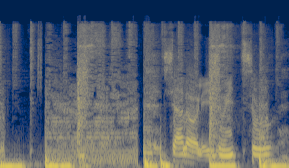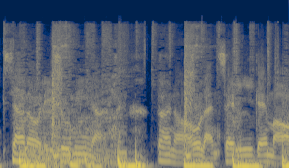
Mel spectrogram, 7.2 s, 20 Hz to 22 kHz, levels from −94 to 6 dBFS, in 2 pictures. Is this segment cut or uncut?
cut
